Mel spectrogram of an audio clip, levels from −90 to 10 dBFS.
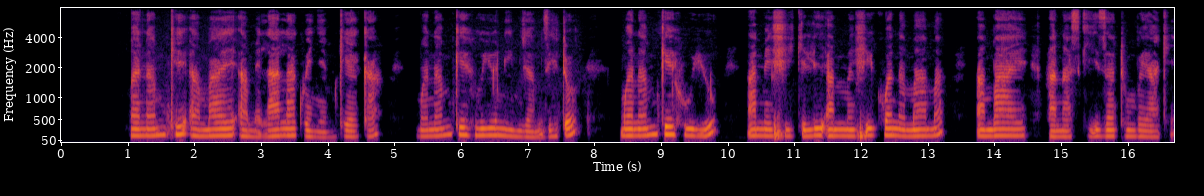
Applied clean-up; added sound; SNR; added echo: none; none; none; none.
